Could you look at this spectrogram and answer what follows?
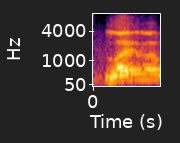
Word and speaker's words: Leela: Her na her name is pronounced Leila but spelled Leela." Leila.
